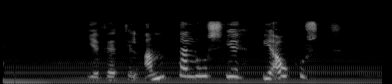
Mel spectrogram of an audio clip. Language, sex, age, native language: Icelandic, male, 11, Icelandic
